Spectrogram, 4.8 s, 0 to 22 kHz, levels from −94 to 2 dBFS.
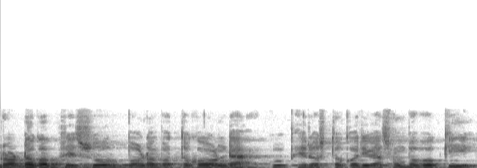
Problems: background conversations at intervals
